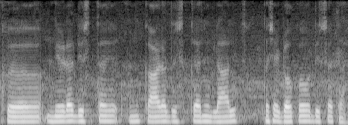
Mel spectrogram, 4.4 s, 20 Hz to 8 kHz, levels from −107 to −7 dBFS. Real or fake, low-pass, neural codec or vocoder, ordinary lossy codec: fake; none; codec, 16 kHz, 2 kbps, FunCodec, trained on Chinese and English, 25 frames a second; none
